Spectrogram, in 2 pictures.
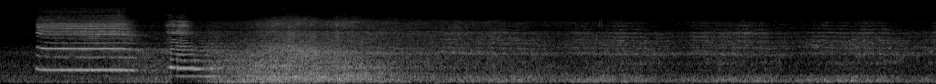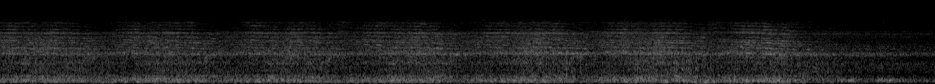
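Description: Locomotive horn sounding one long blast and then a short second one as a passenger train comes through. The locomotive then passes at speed with a loud rush, followed by the steady rolling noise of the coaches going by, which fades near the end.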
